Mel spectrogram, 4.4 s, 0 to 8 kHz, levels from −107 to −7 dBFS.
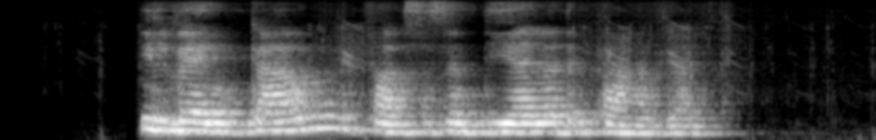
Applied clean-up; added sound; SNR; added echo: neural mask model DeepFilterNet 3.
